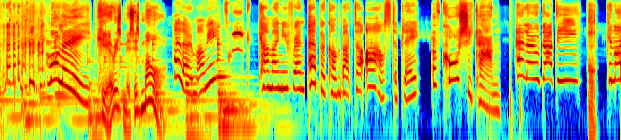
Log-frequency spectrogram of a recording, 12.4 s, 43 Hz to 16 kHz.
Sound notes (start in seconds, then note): 0.0 laughing; 4.8 squeaks; 11.7 snorts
